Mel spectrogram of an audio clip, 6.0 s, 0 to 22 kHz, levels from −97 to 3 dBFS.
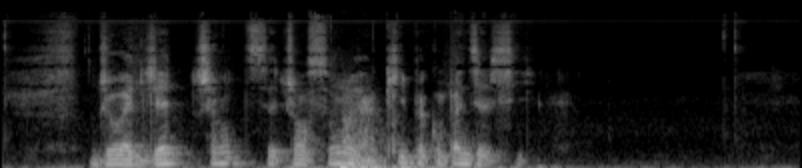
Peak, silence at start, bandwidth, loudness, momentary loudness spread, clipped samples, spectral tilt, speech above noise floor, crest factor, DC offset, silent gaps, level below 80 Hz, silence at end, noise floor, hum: -20 dBFS; 0.05 s; 15.5 kHz; -39 LUFS; 18 LU; under 0.1%; -5 dB/octave; 32 dB; 20 dB; under 0.1%; none; -48 dBFS; 1.8 s; -69 dBFS; none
